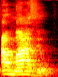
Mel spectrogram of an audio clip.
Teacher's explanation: paroxítona terminada em L, tem acento no má. Paroxítona é a penúltima sílaba acentuada, amável, a penúltima sílaba forte.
